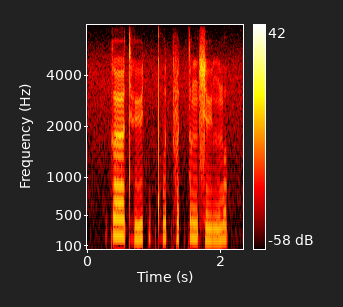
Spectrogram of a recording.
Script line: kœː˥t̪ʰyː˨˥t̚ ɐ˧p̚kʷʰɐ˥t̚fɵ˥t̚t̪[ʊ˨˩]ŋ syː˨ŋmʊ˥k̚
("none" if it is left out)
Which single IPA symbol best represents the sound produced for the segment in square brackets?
ʊ˥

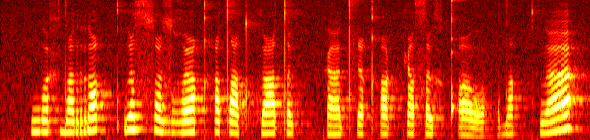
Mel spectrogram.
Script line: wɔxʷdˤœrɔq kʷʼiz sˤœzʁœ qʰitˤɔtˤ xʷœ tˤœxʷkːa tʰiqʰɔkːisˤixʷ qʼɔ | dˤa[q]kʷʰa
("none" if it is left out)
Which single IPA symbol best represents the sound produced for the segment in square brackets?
q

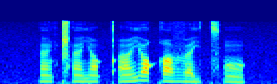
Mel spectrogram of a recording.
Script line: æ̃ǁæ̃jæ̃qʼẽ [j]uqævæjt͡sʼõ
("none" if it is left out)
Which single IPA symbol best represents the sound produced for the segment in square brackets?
j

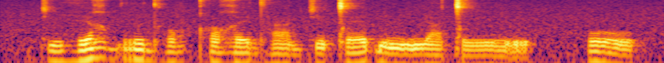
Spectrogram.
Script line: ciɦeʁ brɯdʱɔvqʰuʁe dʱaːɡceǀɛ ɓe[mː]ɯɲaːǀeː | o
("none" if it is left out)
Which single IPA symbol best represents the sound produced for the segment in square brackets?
ɲ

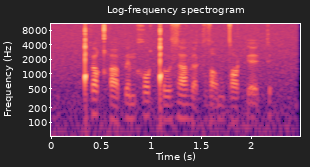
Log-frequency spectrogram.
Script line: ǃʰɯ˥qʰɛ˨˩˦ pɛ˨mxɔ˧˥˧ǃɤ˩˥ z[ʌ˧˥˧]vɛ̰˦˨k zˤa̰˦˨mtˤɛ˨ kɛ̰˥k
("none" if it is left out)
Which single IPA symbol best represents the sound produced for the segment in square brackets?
a˧˥˧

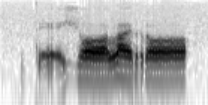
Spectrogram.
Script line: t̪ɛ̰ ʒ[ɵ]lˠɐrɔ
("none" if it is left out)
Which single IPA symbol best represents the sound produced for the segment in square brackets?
ɔ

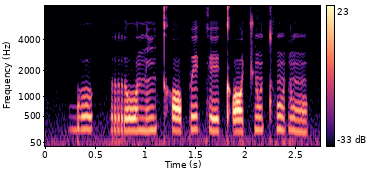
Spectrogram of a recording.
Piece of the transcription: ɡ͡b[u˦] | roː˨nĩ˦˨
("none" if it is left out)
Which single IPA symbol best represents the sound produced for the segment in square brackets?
ʊ˦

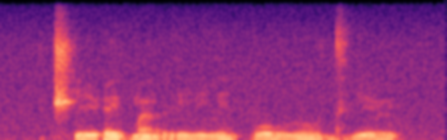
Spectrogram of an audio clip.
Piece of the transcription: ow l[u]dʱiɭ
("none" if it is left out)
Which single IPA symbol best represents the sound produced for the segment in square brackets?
u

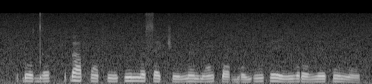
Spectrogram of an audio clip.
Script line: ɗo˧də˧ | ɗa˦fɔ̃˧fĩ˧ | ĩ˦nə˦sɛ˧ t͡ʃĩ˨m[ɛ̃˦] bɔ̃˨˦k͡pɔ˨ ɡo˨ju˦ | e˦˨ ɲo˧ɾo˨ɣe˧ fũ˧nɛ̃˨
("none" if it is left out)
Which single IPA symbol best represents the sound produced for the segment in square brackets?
ɛ̃˧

